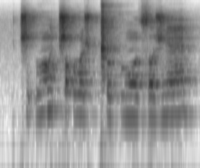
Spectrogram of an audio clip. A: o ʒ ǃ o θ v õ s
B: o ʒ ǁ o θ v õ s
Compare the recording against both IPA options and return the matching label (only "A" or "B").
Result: B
